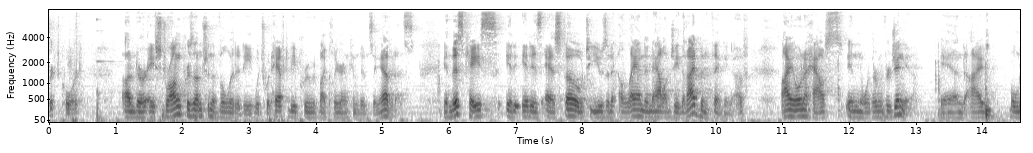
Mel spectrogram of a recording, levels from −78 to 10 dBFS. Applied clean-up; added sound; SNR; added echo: none; Dishes, pots, and pans; 18 dB; none.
